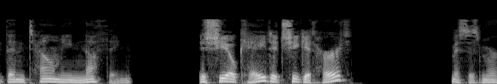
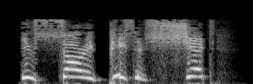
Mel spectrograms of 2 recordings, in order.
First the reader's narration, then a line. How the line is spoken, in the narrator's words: She screamed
